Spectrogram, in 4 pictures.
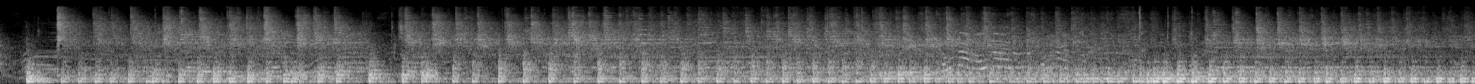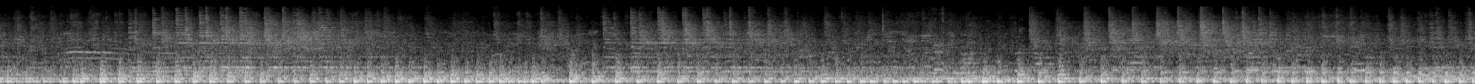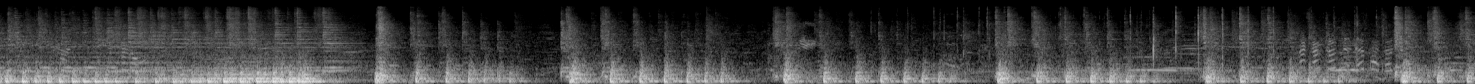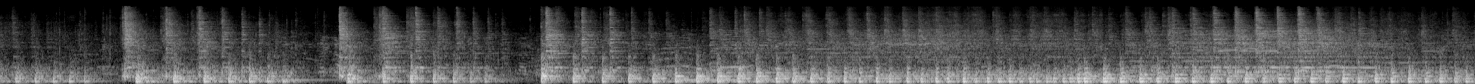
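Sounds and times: cymbals crashing: 0.2 - 38.6, 41.5 - 59.0
large drum beating: 0.2 - 59.0.

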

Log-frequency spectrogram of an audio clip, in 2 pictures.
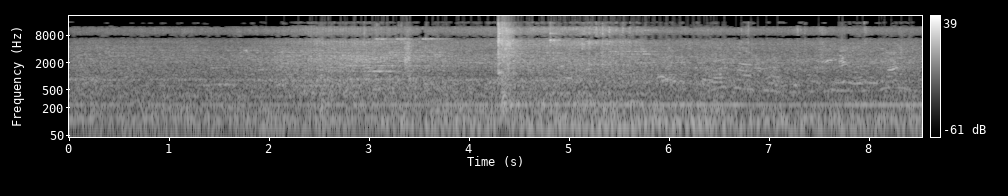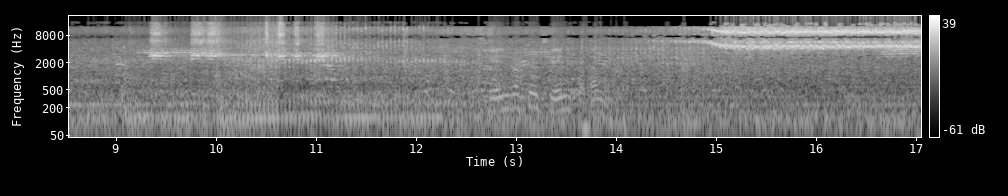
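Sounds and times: vehicle engines humming: 0.0 - 17.0
faint voices: 5.6 - 9.4.

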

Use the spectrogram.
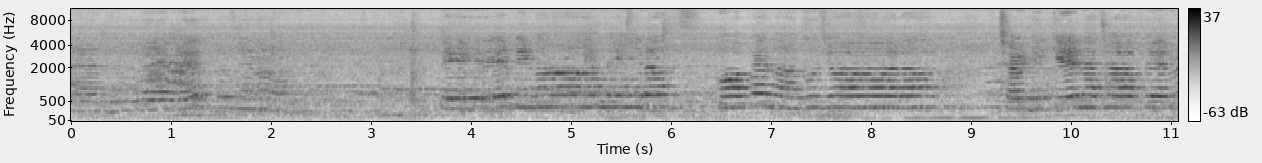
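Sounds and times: girl singing long wordless notes: 0.0 - 2.4, 3.7 - 11.0.

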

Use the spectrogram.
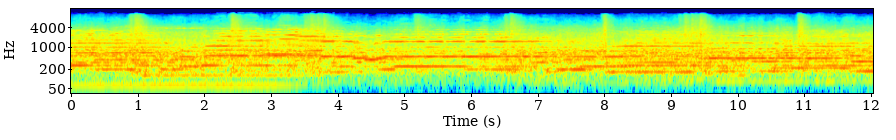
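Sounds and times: concert band wind chords: 0.0 - 12.0.

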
